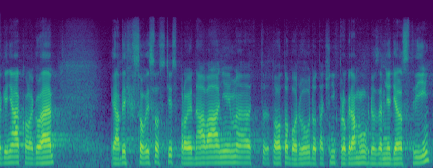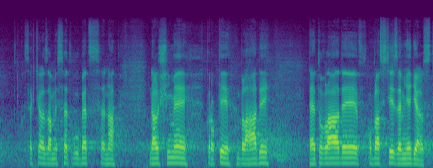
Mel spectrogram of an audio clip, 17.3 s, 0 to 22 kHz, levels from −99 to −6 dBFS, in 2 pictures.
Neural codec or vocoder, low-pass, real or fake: autoencoder, 48 kHz, 128 numbers a frame, DAC-VAE, trained on Japanese speech; 14.4 kHz; fake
